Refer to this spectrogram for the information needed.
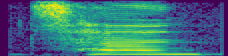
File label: "can1", Chinese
